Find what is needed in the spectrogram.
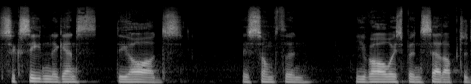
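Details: Adult male speaker; typical speech.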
